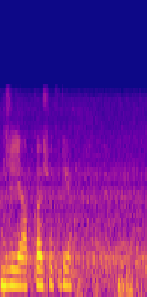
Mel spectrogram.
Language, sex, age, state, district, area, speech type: Urdu, male, 60+, Maharashtra, Nashik, urban, spontaneous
